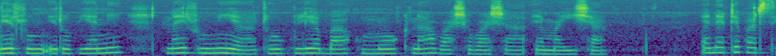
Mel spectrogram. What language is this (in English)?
Masai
